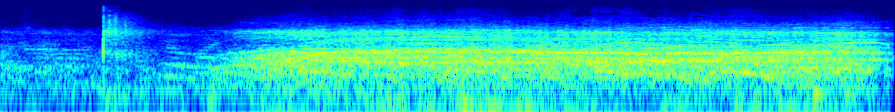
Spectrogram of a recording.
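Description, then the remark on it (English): One sharp, cracking open-hand slap lands, and a second later a crowd erupts into loud, sustained cheering and shouting that drowns out everything else to the end. “You know what would have got rid of this cold for you in a super hurry? Huh. A smack like this.”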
